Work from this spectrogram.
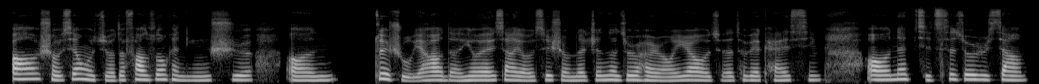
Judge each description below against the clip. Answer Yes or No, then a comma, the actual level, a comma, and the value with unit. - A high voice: Yes, high, 200 Hz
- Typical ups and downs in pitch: No, narrow, 2.1 semitones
